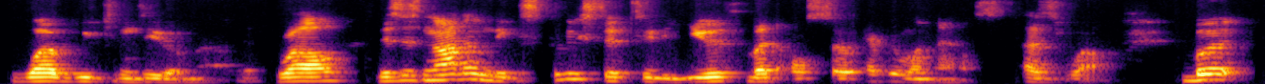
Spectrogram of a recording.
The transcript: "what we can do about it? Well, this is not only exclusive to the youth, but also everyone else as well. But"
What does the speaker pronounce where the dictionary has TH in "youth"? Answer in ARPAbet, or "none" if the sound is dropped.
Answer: TH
